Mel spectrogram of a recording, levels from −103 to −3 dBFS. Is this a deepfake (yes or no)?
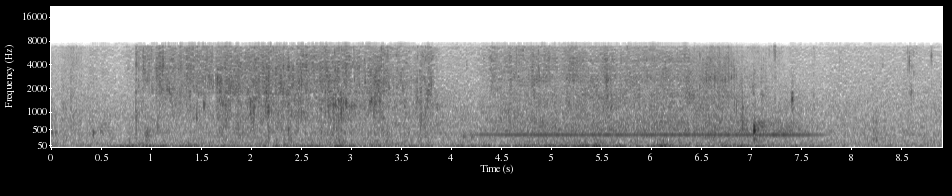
no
